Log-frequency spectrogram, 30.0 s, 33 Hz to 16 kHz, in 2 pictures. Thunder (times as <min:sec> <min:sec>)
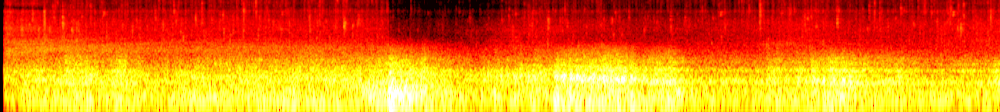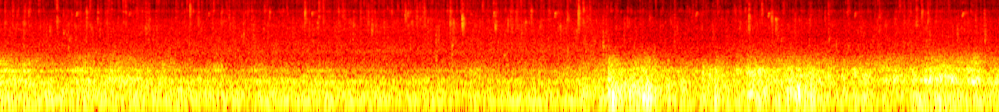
0:00.1 0:13.7, 0:23.9 0:29.9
